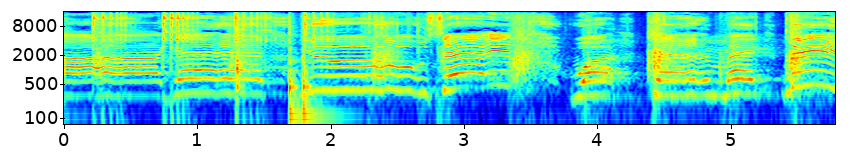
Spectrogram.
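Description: A young male performer singing in a high voice, holding long notes with vibrato and sliding between pitches, with a few hits on a plastic bucket drum.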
